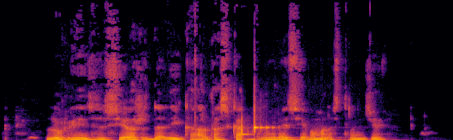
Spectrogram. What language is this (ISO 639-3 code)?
cat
